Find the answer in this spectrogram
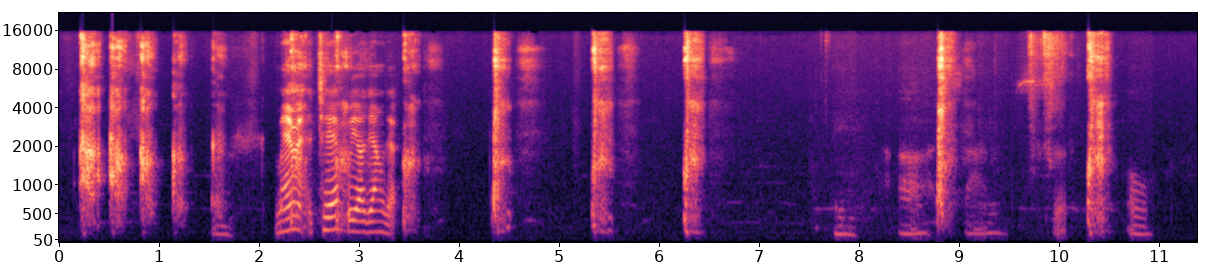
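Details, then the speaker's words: Repeated short dry coughs in bursts, some with voiced throat sounds, from a young kindergarten-age child with a lingering cough and cold who is now fairly recovered; cough. "Ini si biarpun dikit masih dikit batuk sih batuk sama pilek tapi udah lumayan sehat lah"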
